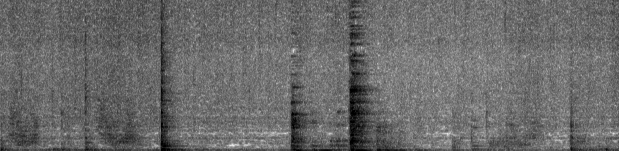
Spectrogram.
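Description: Onions, garlic and red and green bell peppers sizzling in a pan for paella while being stirred, a constant frying hiss broken by several sharp scrapes and clinks of the utensil against the pan.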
